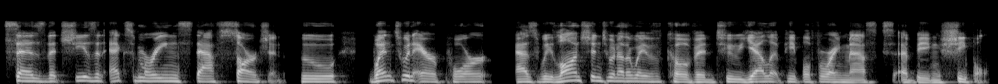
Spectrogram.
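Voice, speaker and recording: An American man in his thirties gives measured, conversational commentary as a host. His voice is bright and of middle pitch, in a dry, slightly dull recording. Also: no echo. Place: small indoor studio.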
